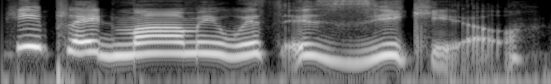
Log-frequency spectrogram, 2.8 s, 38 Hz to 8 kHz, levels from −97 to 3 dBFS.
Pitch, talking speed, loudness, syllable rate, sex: 245 Hz, 110 wpm, -15 LUFS, 3.1 syllables/s, female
